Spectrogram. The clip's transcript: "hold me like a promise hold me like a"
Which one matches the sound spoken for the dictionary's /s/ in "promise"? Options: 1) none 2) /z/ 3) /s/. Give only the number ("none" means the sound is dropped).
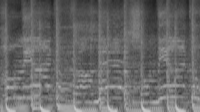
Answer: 1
